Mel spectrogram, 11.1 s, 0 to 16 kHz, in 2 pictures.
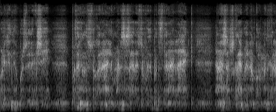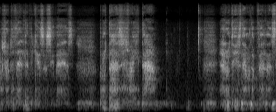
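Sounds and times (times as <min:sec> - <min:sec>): man talking softly: 0:00.0 - 0:08.7, 0:09.9 - 0:11.0.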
